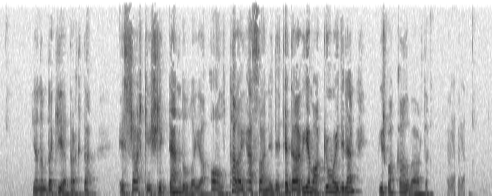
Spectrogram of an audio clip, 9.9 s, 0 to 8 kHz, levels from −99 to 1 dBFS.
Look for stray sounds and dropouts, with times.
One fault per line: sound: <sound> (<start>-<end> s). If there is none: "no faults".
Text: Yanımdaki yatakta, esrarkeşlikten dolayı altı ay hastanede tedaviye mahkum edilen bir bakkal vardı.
sound: laugh (8.9-9.3 s)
